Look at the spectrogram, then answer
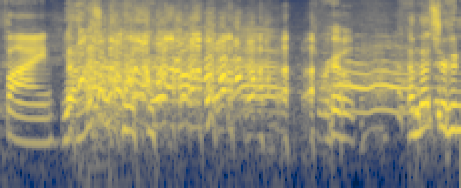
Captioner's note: everyone laughs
